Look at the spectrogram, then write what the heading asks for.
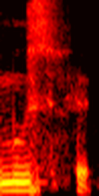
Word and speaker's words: Moose: Manifestement, il faut prononcer Mousse.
